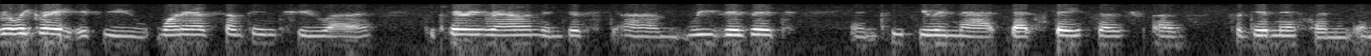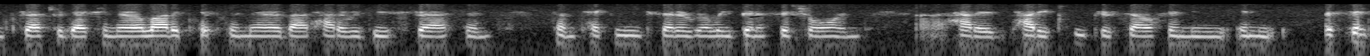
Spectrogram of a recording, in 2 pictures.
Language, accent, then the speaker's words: English; California, United States; now in Rollinsford, United States; I'm a California girl myself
